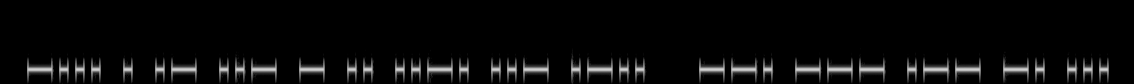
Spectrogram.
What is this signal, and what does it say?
Morse code, heard as a keyed tone, about 16 wpm, 700 Hz. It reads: BEAUTIFUL GOWNS
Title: Pangram Challenge v2 - 15wpm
